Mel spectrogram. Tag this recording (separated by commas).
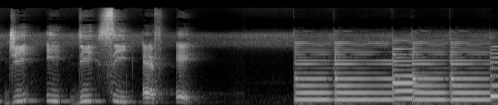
Piano, Music, Keyboard (musical), Musical instrument, Speech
